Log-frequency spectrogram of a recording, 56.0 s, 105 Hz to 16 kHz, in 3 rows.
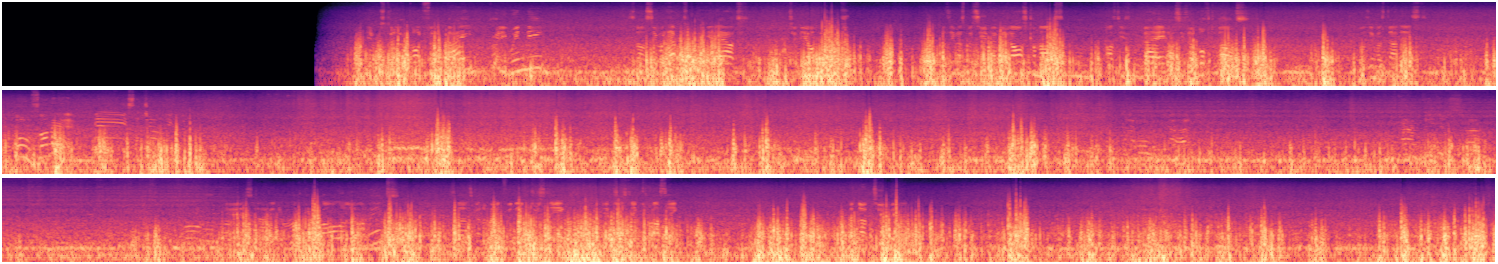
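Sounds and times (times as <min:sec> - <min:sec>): low hum from ship: 0:04.0 - 0:56.0
rush of churning wake: 0:04.0 - 0:56.0
wind buffeting microphone: 0:04.0 - 0:56.0.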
